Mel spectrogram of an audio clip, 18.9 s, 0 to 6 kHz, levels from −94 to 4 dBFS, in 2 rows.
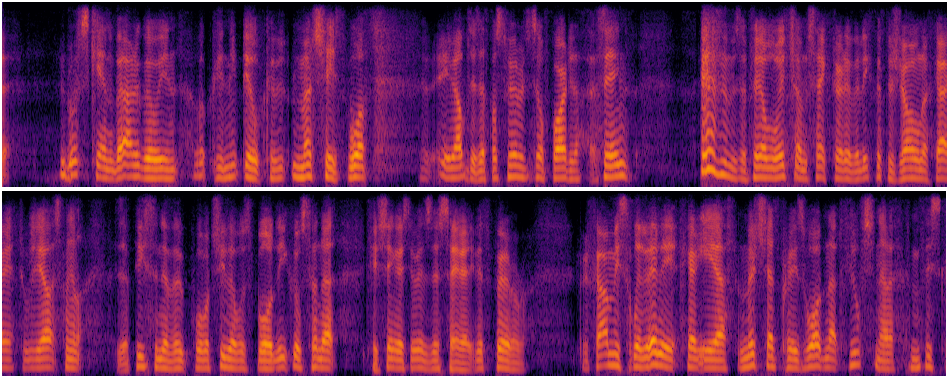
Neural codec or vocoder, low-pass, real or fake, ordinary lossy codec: codec, 16 kHz in and 24 kHz out, 0.4 kbps, LongCat-Audio-Codec, four codebook decoder; 5.4 kHz; fake; Opus, 16 kbps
